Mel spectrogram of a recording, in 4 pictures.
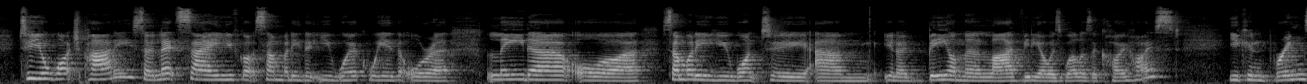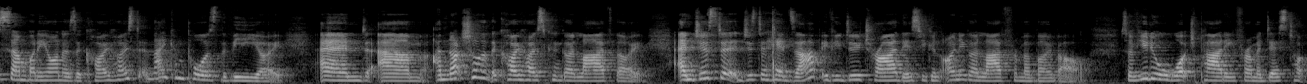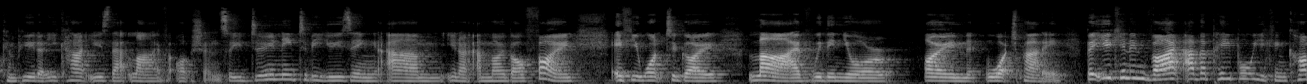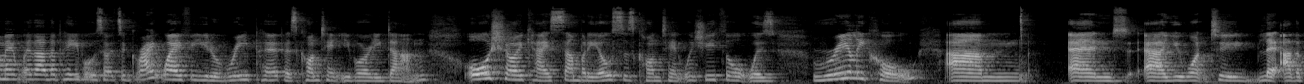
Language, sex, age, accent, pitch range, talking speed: English, female, 30-49, Australian, 170-215 Hz, 190 wpm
